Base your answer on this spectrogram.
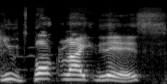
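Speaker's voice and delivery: very high, loud, shrill, booming put-on English accent. Friends arguing about accents; one demonstrates a put-on english accent. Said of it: "That's an English accent".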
